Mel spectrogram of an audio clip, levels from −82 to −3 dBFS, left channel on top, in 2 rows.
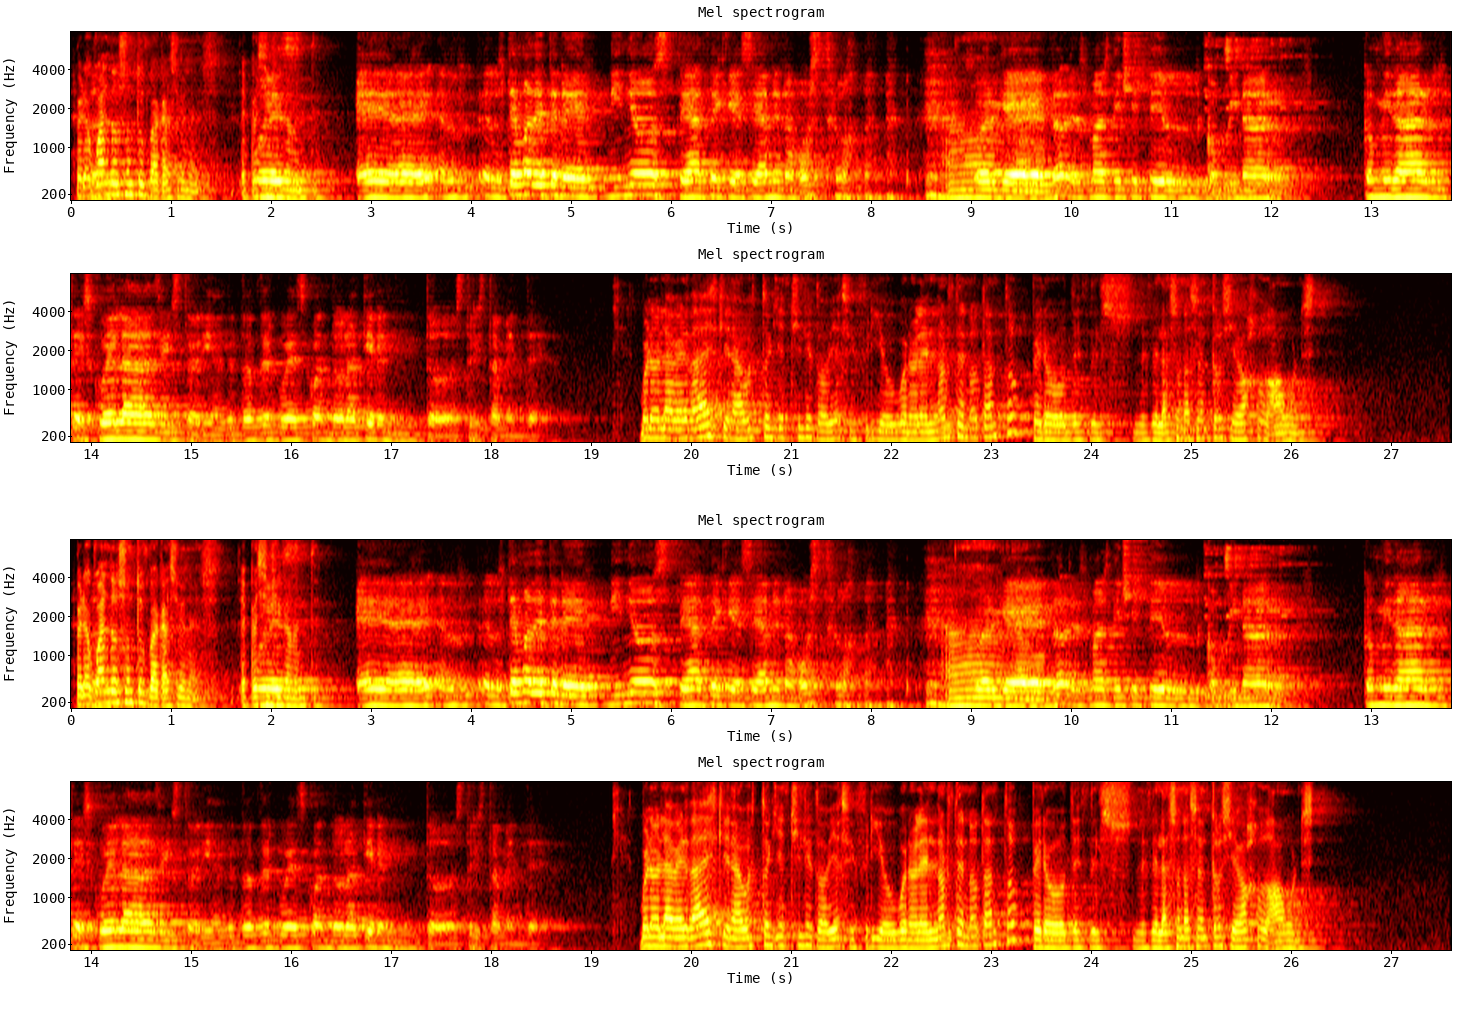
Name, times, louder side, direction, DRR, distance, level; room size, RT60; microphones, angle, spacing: voice 1, 0.1-2.4 8.7-9.8 19.5-26.2, right 3 dB, 65° right, 8 dB, 1.4 m, -22 dB
voice 2, 1.9-2.2 2.9-8.3 8.5-12.2 12.9-18.5, left 2 dB, 10° left, 5 dB, 2.0 m, -19 dB
sound 1, 10.5-10.6 11.3-13.5, equal, 15° right, 6.5 m, -36 dB
23.0 x 22.0 x 5.4 m, 1.5 s
head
